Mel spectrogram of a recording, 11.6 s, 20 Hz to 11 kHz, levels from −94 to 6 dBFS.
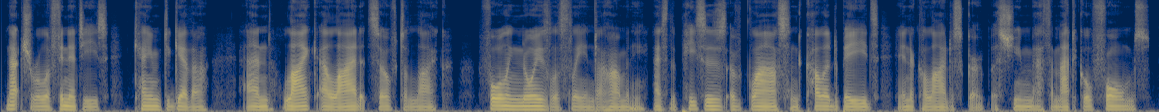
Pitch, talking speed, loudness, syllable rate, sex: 95 Hz, 145 wpm, -22 LUFS, 5.5 syllables/s, male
